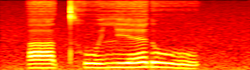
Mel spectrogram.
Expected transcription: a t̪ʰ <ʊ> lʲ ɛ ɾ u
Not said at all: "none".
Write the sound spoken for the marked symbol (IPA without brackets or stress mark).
u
